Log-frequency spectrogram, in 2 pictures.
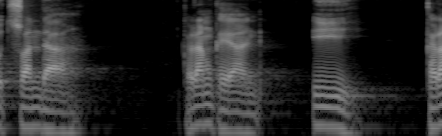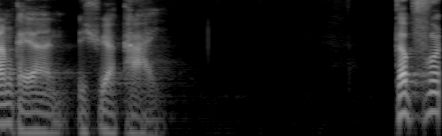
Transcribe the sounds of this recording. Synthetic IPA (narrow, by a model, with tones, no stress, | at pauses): u˨t͡sʷa˦nda˨ | kɐ˨ɾa˦mkɐ˨ja˨n | i˦˨ | kɐ˦ɾa˦mkɐ˨ja˨ndi˨ʃʲi˦a̰˨kʰa̰˨ḭ˨ | kɐ˦pu˦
